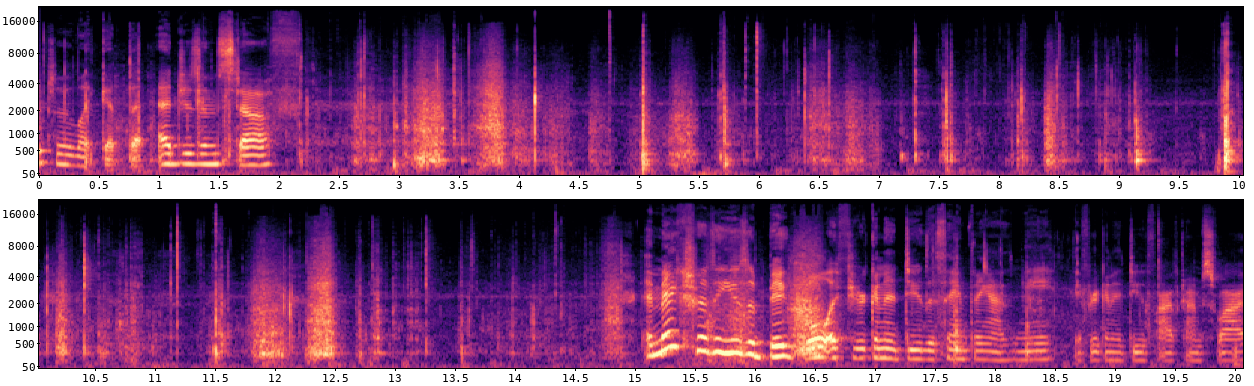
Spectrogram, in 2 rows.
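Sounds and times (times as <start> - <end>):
hands squelching slime: 0.0 - 20.0.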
